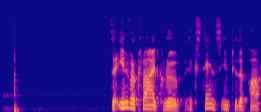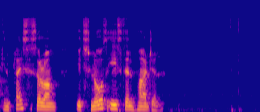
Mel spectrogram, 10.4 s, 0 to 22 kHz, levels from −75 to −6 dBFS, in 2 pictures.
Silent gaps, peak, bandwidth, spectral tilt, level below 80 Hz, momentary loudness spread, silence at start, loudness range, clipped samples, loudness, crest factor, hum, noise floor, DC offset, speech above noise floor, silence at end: none; -6 dBFS; 11.5 kHz; -5.5 dB/octave; -54 dBFS; 16 LU; 0.3 s; 4 LU; under 0.1%; -25 LUFS; 22 dB; none; -74 dBFS; under 0.1%; 49 dB; 2 s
